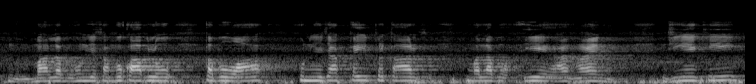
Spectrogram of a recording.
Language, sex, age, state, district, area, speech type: Sindhi, male, 60+, Rajasthan, Ajmer, urban, spontaneous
